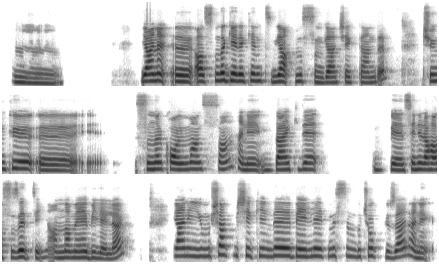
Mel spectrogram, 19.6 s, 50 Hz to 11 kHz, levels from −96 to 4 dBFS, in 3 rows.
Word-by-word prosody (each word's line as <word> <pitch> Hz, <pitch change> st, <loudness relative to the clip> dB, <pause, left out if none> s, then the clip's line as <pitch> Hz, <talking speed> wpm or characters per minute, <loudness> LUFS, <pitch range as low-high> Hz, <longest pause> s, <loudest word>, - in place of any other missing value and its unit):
Hımm. 185 Hz, -4 st, -4 dB, 1.1 s
Yani, 265 Hz, +1 st, +6 dB
eee, 240 Hz, -3 st, +5 dB
aslında 250 Hz, +3 st, +4 dB
gerekeni 265 Hz, -1 st, +3 dB
t 265 Hz, -, -18 dB
yapmışsın 240 Hz, -3 st, 0 dB
gerçekten 210 Hz, 0 st, -2 dB
de. 320 Hz, +3 st, -3 dB, 0.5 s
Çünkü, 265 Hz, +2 st, +1 dB
eee, 215 Hz, -, -1 dB, 0.9 s
sınır 255 Hz, 0 st, 0 dB
koymazsan, 255 Hz, +3 st, -1 dB
hani, 225 Hz, -5 st, -1 dB, 0.2 s
belki 240 Hz, 0 st, +2 dB
de 245 Hz, -1 st, -2 dB, 0.8 s
b 225 Hz, 0 st, -4 dB
eee, 220 Hz, -1 st, +1 dB
seni 245 Hz, +3 st, 0 dB
rahatsız 235 Hz, 0 st, +2 dB
ettiğini 255 Hz, -2 st, +2 dB
anlamayabilirler. 230 Hz, -3 st, -1 dB
T -, -, -23 dB, 0.7 s
yani 300 Hz, 0 st, +2 dB
yumuşak 315 Hz, +4 st, -2 dB
bir 315 Hz, -, -8 dB
şekilde 305 Hz, 0 st, +1 dB
belli 285 Hz, 0 st, +1 dB
etmişsin, 290 Hz, 0 st, -5 dB
bu 270 Hz, -, -7 dB
çok 300 Hz, +2 st, -6 dB
güzel, 255 Hz, +5 st, -2 dB
hani, 245 Hz, -8 st, -3 dB
250 Hz, 100 wpm, -20 LUFS, 230-280 Hz, 1.1 s, Yani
